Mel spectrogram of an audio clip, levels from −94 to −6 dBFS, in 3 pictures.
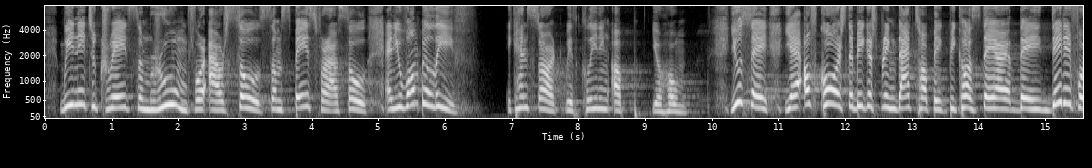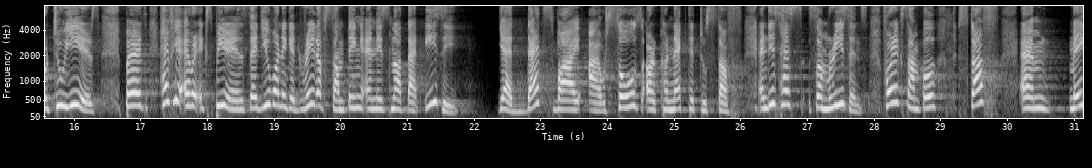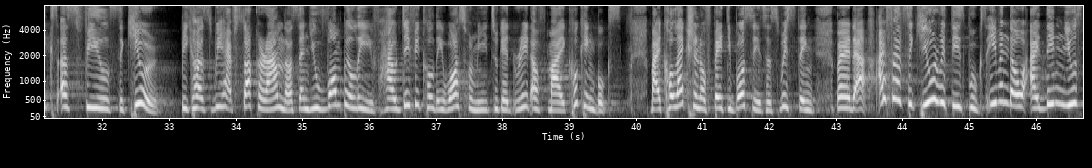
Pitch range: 245-335 Hz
